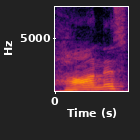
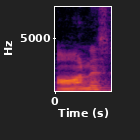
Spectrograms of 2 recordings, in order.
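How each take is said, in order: First: The word begins with an h sound. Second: The word begins with a vowel sound. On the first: The speaker calls it wrong. "హానెస్ట్ అనకుండా" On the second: The speaker calls it right. "ప్రాపర్గా ఆ వర్డ్ని ఆనెస్ట్ అని pronounce చేస్తారు"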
